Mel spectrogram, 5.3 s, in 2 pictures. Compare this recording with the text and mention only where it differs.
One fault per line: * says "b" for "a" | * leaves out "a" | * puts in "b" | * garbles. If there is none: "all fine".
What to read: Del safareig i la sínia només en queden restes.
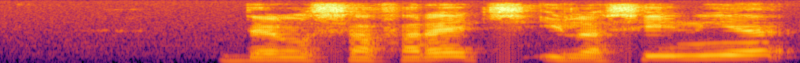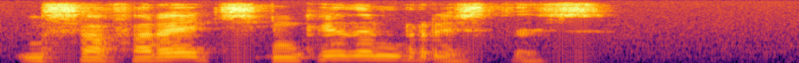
* says "safareig" for "només"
